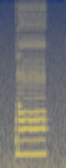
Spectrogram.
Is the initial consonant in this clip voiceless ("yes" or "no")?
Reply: no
